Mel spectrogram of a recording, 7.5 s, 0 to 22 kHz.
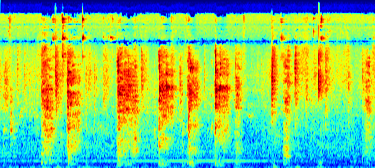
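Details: Repeated harsh, dry hacking coughs in quick bursts from three dogs with kennel cough at different stages, on day 4 of doxycycline and a cough suppressant; clear phlegm sometimes comes up.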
